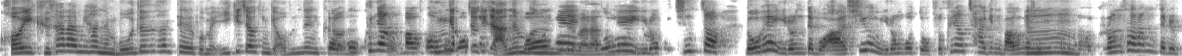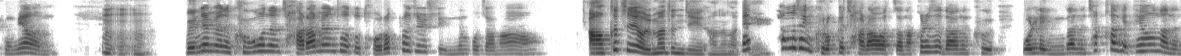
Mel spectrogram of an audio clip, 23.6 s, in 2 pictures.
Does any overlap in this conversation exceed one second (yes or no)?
yes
